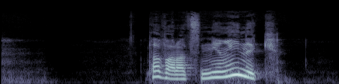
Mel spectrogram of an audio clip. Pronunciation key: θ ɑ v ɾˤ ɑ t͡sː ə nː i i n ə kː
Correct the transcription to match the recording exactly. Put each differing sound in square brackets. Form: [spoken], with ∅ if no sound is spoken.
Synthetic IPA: θ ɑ v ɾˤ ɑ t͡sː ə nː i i n ə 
